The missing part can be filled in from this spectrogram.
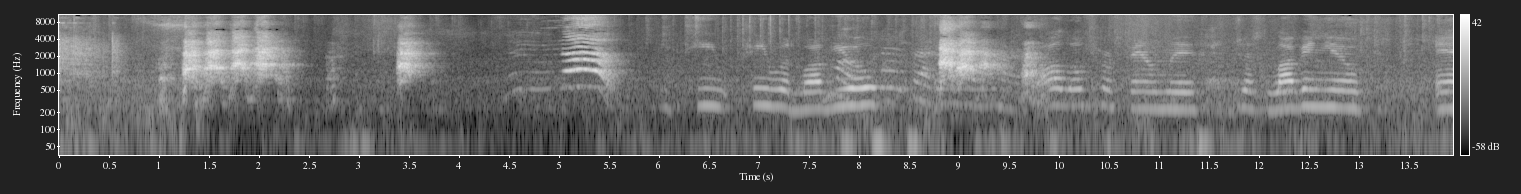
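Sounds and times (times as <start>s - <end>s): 
puppy barking and yapping: 1.0s - 3.9s, 8.7s - 9.9s
speech: 7.5s - 8.3s, 10.2s - 13.2s, 13.8s - 13.9s.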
